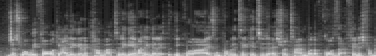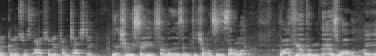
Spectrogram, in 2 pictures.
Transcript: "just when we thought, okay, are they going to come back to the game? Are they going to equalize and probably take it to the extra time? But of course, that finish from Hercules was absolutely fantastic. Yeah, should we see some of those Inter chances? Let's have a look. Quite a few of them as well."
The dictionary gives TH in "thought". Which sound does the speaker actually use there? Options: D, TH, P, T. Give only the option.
TH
